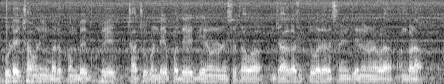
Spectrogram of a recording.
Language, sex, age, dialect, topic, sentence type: Kannada, male, 31-35, Central, agriculture, statement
